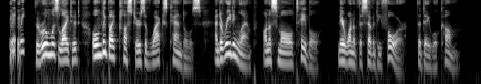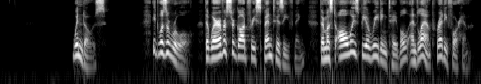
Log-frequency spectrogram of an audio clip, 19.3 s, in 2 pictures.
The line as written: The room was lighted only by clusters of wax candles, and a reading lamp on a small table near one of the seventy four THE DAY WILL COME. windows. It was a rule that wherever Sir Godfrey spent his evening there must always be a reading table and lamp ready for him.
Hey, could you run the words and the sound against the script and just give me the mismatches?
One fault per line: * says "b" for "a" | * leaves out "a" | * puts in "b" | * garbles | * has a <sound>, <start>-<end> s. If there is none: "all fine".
* has a laugh, 0.2-0.5 s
